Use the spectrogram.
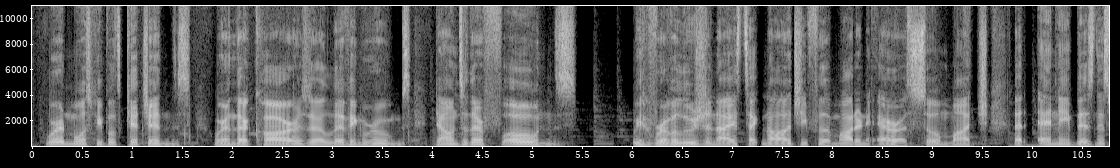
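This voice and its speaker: A man playing a composed, self-assured tech company boss in an audio roleplay, speaking in a polished, measured, articulate way. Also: lowish voice, darkish tone. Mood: firm reassurance. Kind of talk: audio roleplay acting, one-sided dialogue.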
